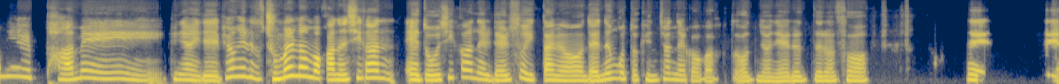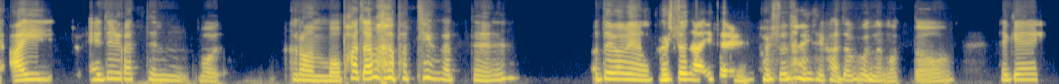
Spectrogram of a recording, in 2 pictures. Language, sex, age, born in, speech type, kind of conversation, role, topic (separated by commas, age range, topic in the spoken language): Korean, female, 25-29, South Korea, conversation, advice, advisor, 어떻게 바쁜 일정 속에서도 친구들과 함께 축하할 시간을 만들 수 있을까요?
